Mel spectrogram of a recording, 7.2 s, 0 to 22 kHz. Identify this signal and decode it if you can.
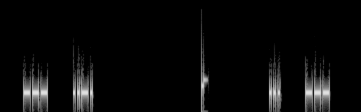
Morse code, heard as a keyed tone, about 28 wpm, spaced as for 13 wpm, 700 Hz. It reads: OF SO
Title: 4x Character Spacing - Top 300 Words - 28wpm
